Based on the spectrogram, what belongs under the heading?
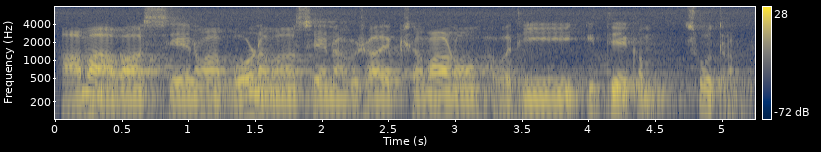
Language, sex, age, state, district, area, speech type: Sanskrit, male, 45-60, Karnataka, Uttara Kannada, rural, spontaneous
